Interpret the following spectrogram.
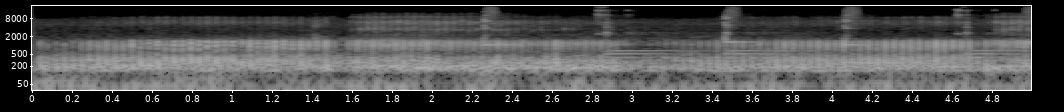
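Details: Connie, an American Shorthair cat, settles on her owner's lap during work and purrs loudly in a snore-like way to seek affection. A low, rapid, unbroken rumbling carries throughout, with a few faint short clicks and tones.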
